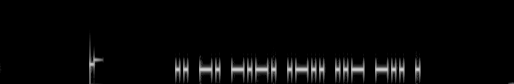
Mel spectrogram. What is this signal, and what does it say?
Morse code, heard as a keyed tone, about 31 wpm, 700 Hz. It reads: INCLUDE
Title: Sentences from Top 1000 Words - Review Part 3 - New Word Drill - 30wpm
